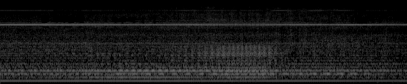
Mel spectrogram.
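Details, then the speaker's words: Hueborly 5.0 budget sander on a stiff vacuum hose with a 3D-printed connector: piercing steady high squeal over an even hum; owner suspects the vacuum or hose airflow, adapters haven't cured it; high-pitched squeal. "the camera doesn't even pick it up it's just a such a high-pitched squeal so I'm gonna try some different Inlet hoses main hoses to the vacuum"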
